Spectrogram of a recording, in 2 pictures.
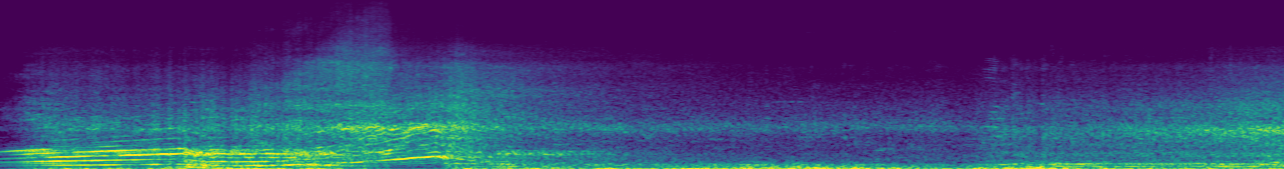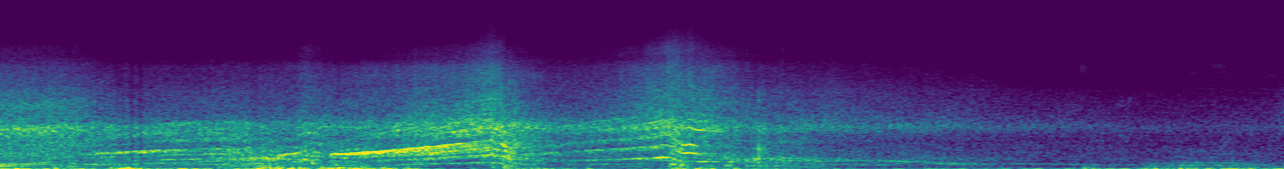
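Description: Supercar engines accelerating hard along a city street, their pitch climbing sharply through the revs several times: once at the start, then in a run of pulls in the second half. Traffic noise fills the gaps between.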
